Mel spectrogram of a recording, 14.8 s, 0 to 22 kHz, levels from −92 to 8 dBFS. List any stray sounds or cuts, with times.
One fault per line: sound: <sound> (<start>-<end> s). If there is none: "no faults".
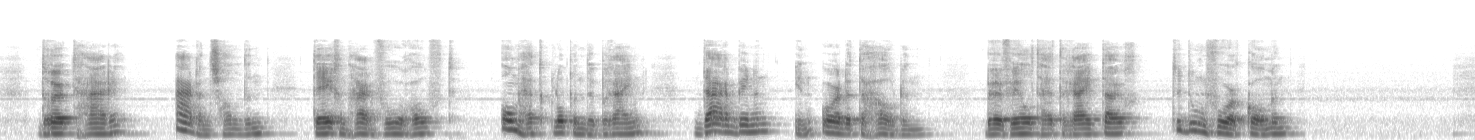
no faults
